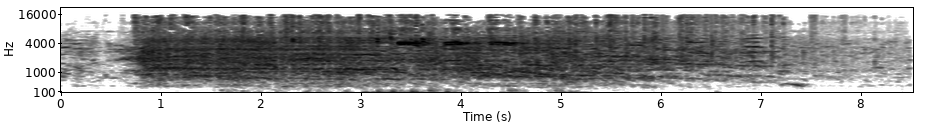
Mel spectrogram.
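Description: A large crowd cheers loudly in an echoing gym, then quiets down.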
